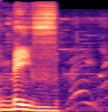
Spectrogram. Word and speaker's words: Maeve: Yeah, they say it like Maeve. With a V.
